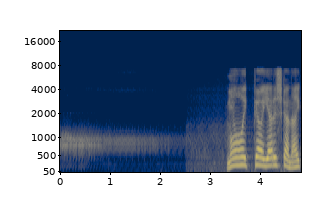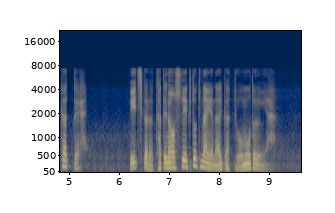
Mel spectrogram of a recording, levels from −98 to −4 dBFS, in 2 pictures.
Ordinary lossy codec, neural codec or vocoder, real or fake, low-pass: none; codec, 16 kHz, 1 kbps, FunCodec, trained on Chinese and English, 50 frames a second; fake; 7.2 kHz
